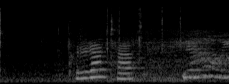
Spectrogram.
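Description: A voice says a few words around the middle, with a sharp click at the very start and a few light clicks.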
